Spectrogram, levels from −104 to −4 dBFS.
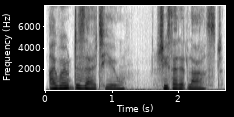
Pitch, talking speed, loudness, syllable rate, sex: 210 Hz, 180 wpm, -15 LUFS, 4.2 syllables/s, female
